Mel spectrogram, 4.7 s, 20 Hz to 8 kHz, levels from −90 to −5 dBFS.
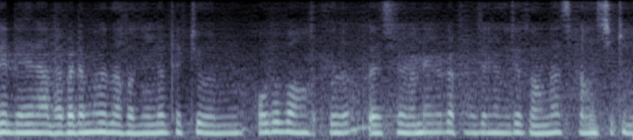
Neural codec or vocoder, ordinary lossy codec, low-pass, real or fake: codec, 16 kHz, 0.5 kbps, FunCodec, trained on Chinese and English, 25 frames a second; none; none; fake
